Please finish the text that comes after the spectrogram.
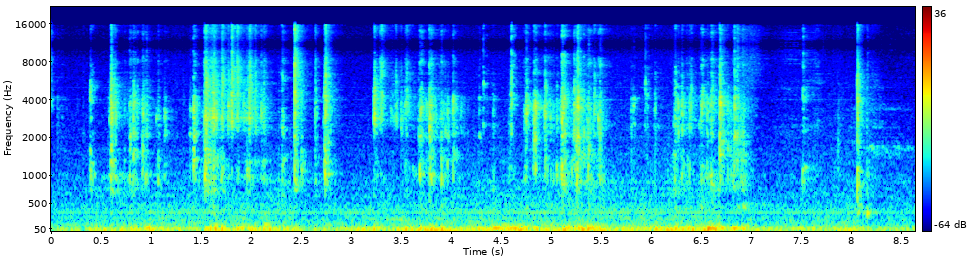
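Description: Rapid, steady typing on a computer keyboard, a dense run of close key clicks with brief pauses, heard alone while text is entered into a new design document.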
